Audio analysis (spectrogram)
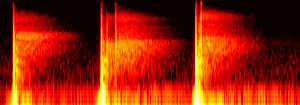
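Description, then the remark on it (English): Three hard, sharp hand claps made for audio sync, evenly spaced about half a second apart, each ringing briefly; the second sounds slightly doubled. No one talks. “I put my hands up and I was like, oh, these claps aren't going to be as good. So I had to clap real hard.”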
